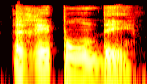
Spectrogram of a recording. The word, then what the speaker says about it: répondez: Keep in mind that combination between E and Z at the end of the verb is E, is pronounced like E. Okay. So you get this vous répondez.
